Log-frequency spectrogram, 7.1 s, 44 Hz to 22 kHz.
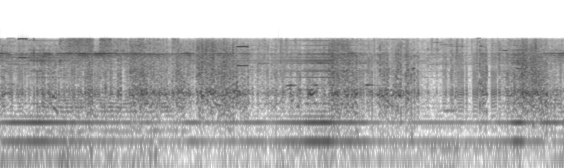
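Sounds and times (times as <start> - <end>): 
dead signal: 0.0 - 7.0.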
